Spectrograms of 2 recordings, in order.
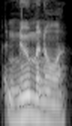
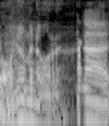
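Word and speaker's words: Númenor: Numenor. Yeah, that's how they say it. They always roll that R. Numenor.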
